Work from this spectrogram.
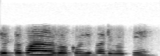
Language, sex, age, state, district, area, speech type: Odia, female, 18-30, Odisha, Malkangiri, rural, conversation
